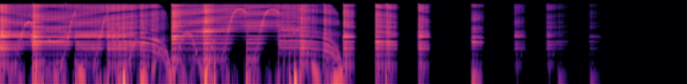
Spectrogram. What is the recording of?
Indian Sound
An indian like processed sound.
Dance, Ethnic, Fx, Indian, Processed, Psytrance, Trance, World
